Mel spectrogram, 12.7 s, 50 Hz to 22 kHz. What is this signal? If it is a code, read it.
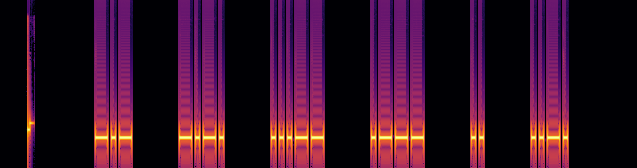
Morse code, heard as a keyed tone, about 15 wpm, spaced as for 7 wpm, 700 Hz. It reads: KC3JIF
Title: USA Call Signs - 6 Characters - 4x Character Spacing - 15wpm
